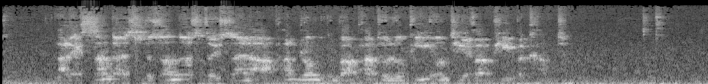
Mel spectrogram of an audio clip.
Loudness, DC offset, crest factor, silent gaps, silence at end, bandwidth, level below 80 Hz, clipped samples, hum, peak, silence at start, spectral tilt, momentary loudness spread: -8 LUFS; under 0.1%; 12 dB; none; 0 s; over 20 kHz; -28 dBFS; 0.1%; none; 0 dBFS; 0.05 s; -1 dB/octave; 16 LU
